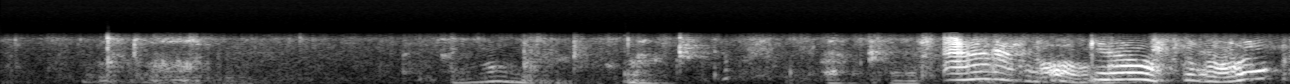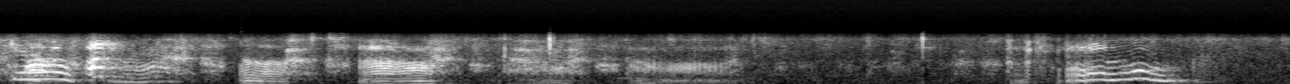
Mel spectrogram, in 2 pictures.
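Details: Pet dog playing wildly and going a bit crazy indoors, with a second dog trying to hump it; rough, wavering growls and whiny vocal moans rise and fall in uneven bursts, louder in the middle, mixed with shuffling play noise.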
